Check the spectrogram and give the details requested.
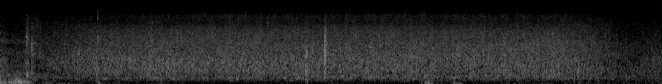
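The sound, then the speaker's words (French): A river's steady rushing flow carries on for the whole stretch, a broad continuous wash of water heard from some distance away, with no one talking over it. “Écoutez la rivière.”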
